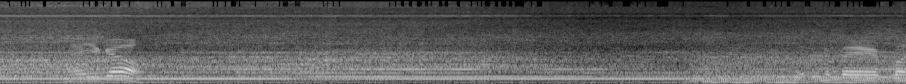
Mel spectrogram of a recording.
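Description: A rebuilt year-2000 Tsune TK5c-101GL machine runs with its conveyor and flood coolant going, a steady loud mechanical whir with a constant high whine and brief clanks near the start and end.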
